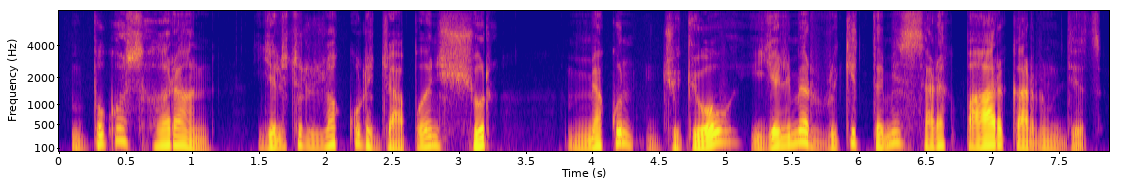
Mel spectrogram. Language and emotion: Kashmiri, surprised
